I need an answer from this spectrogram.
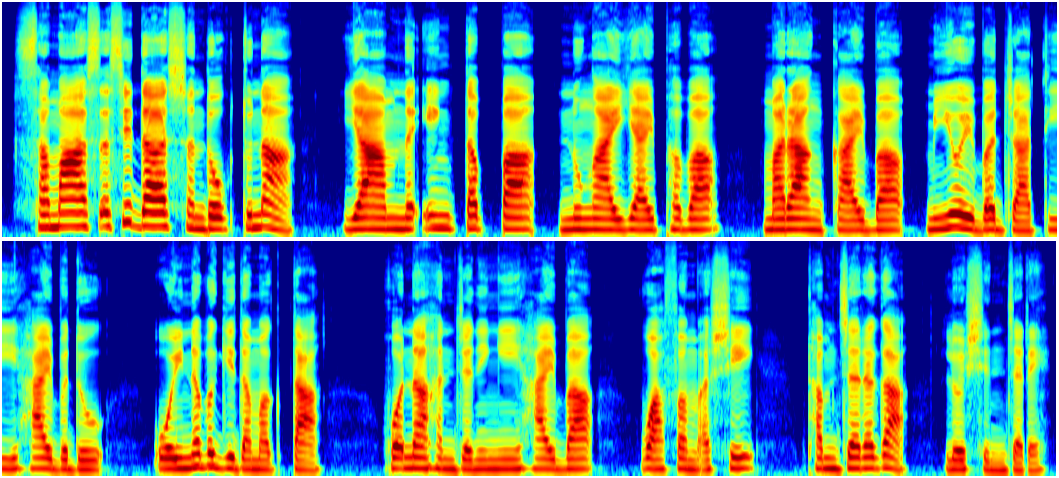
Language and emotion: Manipuri, neutral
